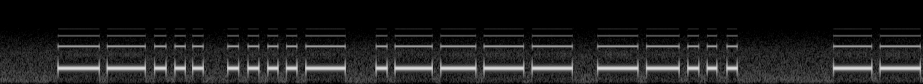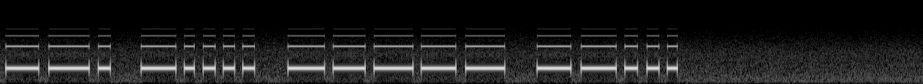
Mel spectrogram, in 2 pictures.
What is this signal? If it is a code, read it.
Morse code, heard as a keyed tone, hand-sent with a straight key, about 12 wpm, 760 Hz. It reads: 7417 9607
